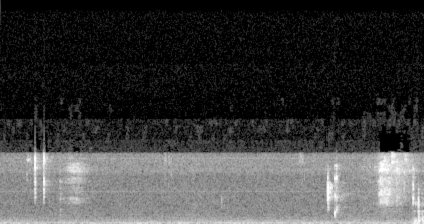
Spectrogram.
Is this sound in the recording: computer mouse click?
yes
